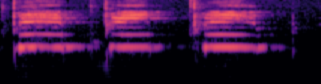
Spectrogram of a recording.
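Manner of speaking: piercing high beep beep beep; high alarm beeps. Retold or imitated. Parrot mimicking the house alarm, high beeps. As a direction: chirp out an alarm.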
